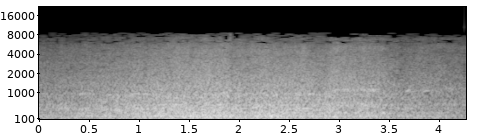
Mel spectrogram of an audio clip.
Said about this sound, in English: Hark at the wind rising. There's somewhat foreboding.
